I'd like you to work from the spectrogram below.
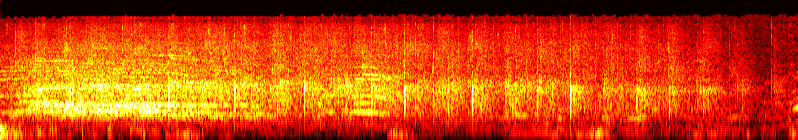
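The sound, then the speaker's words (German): An audience claps steadily and loudly to welcome a new Schalke player onto a stage, the applause then thinning into scattered, fading claps, with voices murmuring underneath. “Zum zweiten Mal ja heute Ron Schallenberg. Applaus!”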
